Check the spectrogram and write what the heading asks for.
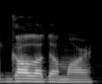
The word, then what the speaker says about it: Holodomor: In Russian pronunciation, you would say Golodomor, and suddenly it doesn't sound like the Holocaust at all.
